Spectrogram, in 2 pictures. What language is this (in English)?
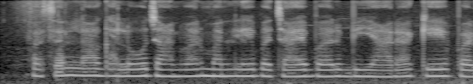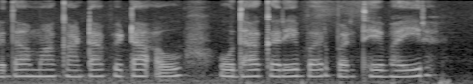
Chhattisgarhi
